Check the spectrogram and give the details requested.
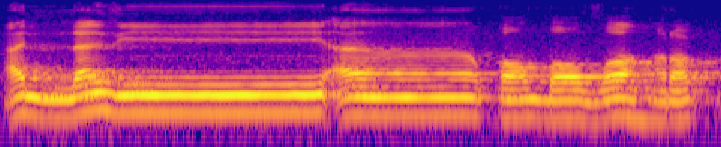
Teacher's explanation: Alladzi jadi zi panjang itu mad jaiz munfasil, ada mad tabi'i bertemu dengan hamzah maka panjangnya 2,5 halif 5 harokat.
